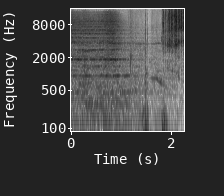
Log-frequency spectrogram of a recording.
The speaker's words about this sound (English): You know that sound anywhere. It's the crisp crunch of that first nacho chip.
